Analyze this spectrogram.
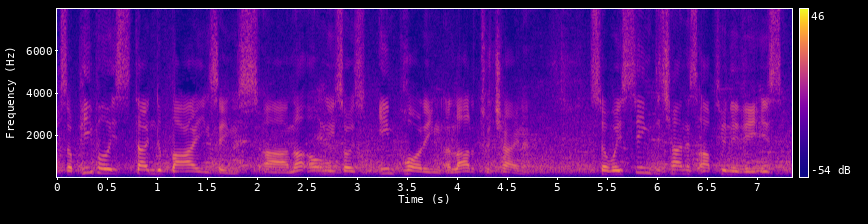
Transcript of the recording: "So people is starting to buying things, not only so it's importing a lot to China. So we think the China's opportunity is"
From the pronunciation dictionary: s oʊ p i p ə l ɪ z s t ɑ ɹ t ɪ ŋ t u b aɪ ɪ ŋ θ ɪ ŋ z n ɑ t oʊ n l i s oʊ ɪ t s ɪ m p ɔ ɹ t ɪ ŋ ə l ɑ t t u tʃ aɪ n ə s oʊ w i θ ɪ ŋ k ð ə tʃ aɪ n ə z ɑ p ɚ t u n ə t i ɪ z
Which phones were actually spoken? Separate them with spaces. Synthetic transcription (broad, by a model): s oʊ p i p ə l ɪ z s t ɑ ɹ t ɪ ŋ t u b aɪ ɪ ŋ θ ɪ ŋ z n ɑ t oʊ n l i s oʊ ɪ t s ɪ m p ɔ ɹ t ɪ ŋ ə l ɑ t t u tʃ aɪ n ə s oʊ w i s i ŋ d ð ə tʃ aɪ n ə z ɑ p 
